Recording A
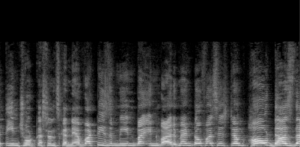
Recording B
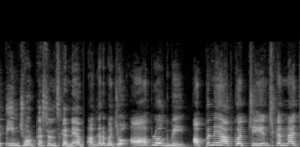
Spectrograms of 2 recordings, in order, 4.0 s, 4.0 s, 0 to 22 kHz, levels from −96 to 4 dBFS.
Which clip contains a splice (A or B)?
B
